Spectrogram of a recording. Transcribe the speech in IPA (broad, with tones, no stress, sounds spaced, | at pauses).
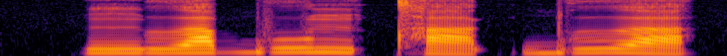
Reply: ŋ ɯ˦˥ a̯ b u˥˩ n tʰ a˨˩ k̚ b ɯ˥˩ a̯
